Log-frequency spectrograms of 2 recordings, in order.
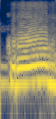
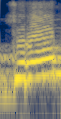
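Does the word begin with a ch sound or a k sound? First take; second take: k; ch. First: The word begins with a k sound. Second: The word begins with a ch sound. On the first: The speaker calls it right. "ये क्रोम है" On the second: The speaker calls it wrong. "चुरोम नहीं है"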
